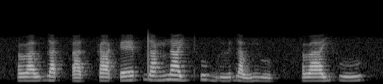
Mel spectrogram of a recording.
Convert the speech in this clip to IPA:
ʋa˧˥w da˧˩t̚ ʔa˧˩t̚ ka˧˩kɛː˧˥p̚ da˧˥ŋna˥˨jt̪ʰu˥˨ bɯː˩˧ da˩˧wɲuː˧˩p̚ | ʋaː˧˥jfuː˧˥

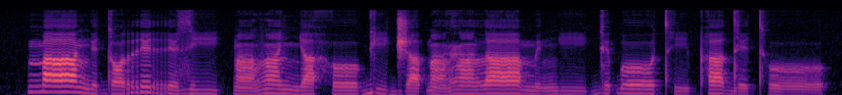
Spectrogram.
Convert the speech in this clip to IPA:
maː˦ŋɪ˨ dɔ˨rɪ˦rɪ˨ziː˨ k͡pã˨vã˦ ɲa˨hoː˨ɡi˦˨ d͡ʒa˨ɓã˨ɣã˦ laː˦mɪ˨ŋiː˨ ɡɪ˦ɓoː˦ tʰi˨pʰa˦ de˨tʰoː˨

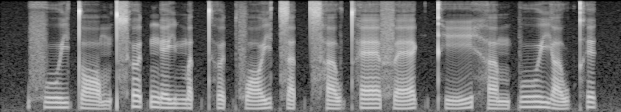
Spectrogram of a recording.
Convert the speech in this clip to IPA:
fuː˧jt̪ɔː˨˩mt͡sʰɵ˥t̚ŋe˧j mɐ˨t̚t̪ʰɵ˨t̚ fɔː˨˥jt͡sɐ˨˥t̚ t͡sʰɐ˨˧wt̪ʰɛː˧ fɛː˨˥k̚ t̪ʰiː˨˥hɐ˨m puː˥jɐ˨˥w kʰɪ˥k̚

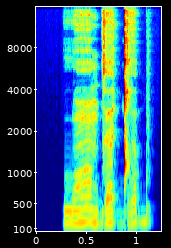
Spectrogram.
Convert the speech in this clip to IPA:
wõ ɡəɡ͡ǃəb

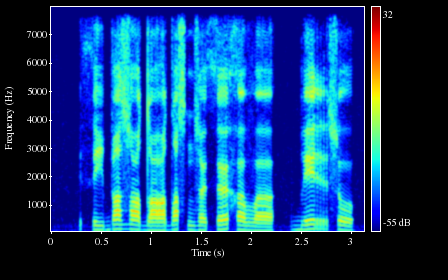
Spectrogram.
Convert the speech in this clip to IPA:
θibe zˤodˤodˤesˤ nzœθœhʌ βʌ | berso

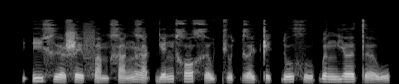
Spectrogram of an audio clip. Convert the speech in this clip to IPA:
ʔi˧ xɨ˨˩ə̯ʂe˨˩ fa˨˩mxa˨˩˦ŋɣa˨˩k̚je˧˥n xɔ˧˥ xə˨˩˨w cu˨˩t̚ɣə˨˩j ʈi˨˩t̚ɗu˧˥xu˨˩˦ ɓə˧ŋjəː˧ t̪ə˨˩˨w

